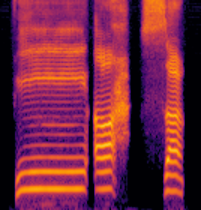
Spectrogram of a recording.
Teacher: سین حروف صفیریہ میں سے ہیں، سین ادا کرتے ہوئے سیٹی کی آواز آنی چاہیے۔ فی احسن، نون زمنی، نون کے نیچے زیر ہے، اسے بریک پڑھیں گے۔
